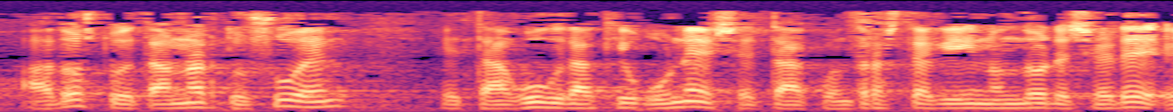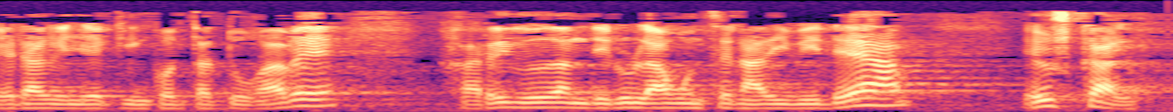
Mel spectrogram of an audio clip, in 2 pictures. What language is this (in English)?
Basque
